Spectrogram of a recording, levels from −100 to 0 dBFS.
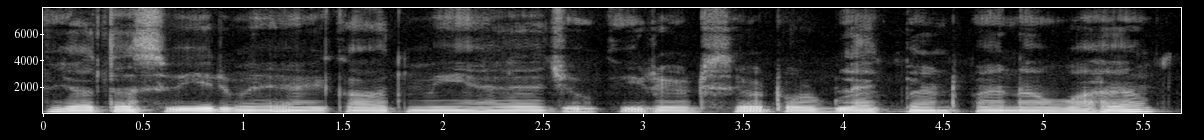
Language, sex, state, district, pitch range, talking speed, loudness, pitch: Hindi, male, Jharkhand, Ranchi, 115-125 Hz, 170 wpm, -17 LUFS, 120 Hz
